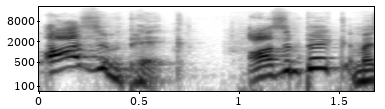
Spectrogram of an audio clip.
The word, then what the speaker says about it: Ozempic: And so here in beautiful Denmark, which I've always said, Copenhagen, Denmark, they finally come out with a drug called Ozempic.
